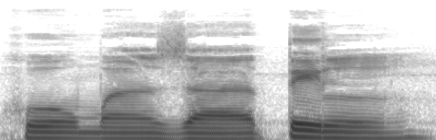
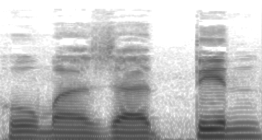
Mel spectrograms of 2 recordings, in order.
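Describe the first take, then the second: First: The word ends with an l sound. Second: The word ends with an n sound. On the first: The word joins the following lam. "tin karena ketemu lam jadi humazatil" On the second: The word is said on its own.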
